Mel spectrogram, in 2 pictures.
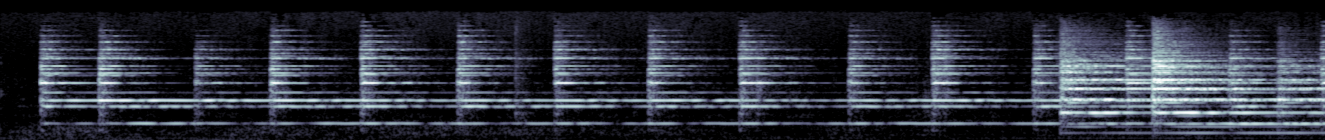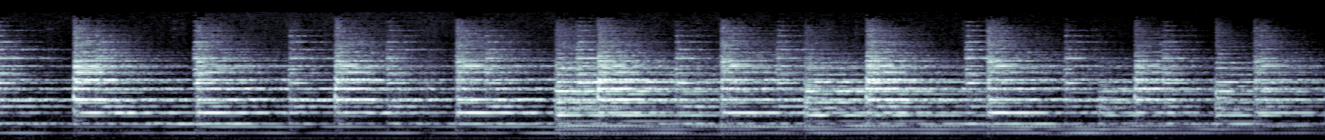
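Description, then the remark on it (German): Noon church bells of the Filialkirche St. Valentin in Ruppolding-Zell, at the foot of the Rauschberg in the southern Landkreis Traunstein, pealing in a steady rhythm with bright, ringing overtones: a single bell at first, then a second joins and later a third, deeper bell, swelling the sound. No voices. “Das Mittagsläuten kommt heute aus der Filialkirche zum heiligen Valentin in Ruppolding-Zell.”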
